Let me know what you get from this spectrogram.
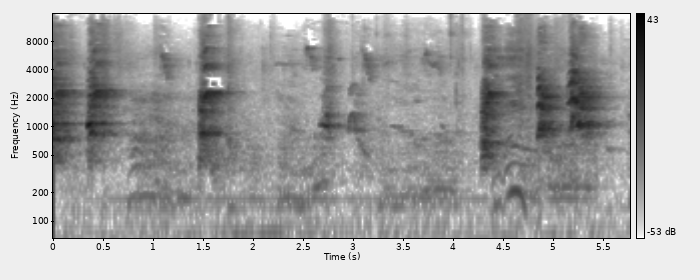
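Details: Belgian Malinois female giving loud, harsh single and paired barks spaced over a few seconds, with a softer yelp in the middle and a faint whine near the end.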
